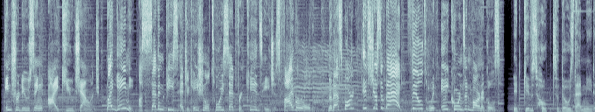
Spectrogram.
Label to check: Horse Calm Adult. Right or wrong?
Wrong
